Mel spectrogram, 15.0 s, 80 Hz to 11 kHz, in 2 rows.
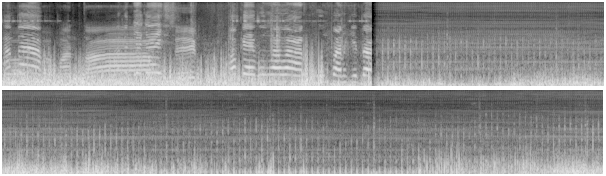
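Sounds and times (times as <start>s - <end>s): small engine puttering: 3.6s - 15.0s.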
